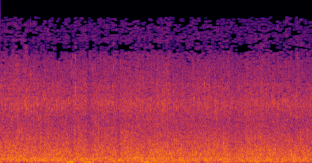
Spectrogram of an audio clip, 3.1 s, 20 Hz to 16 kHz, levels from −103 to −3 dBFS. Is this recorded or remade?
recorded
